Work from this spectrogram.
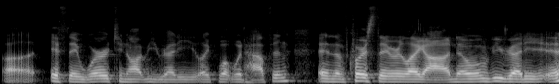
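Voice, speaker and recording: A man's voice: mid-range voice, fairly even intonation, normal speed, lo-fi sound. A young man, a student, explaining casually in an interview. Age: young adult.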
